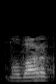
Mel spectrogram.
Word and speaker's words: مبارک: اس کا تلفظ مبارک را پر زبر آئے گا, را کے نیچے زیر غلط. مبارک عام طور پہ لوگ بولتے ہیں عید مبارک, تو عید مبارک نہیں, عید مبارک.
